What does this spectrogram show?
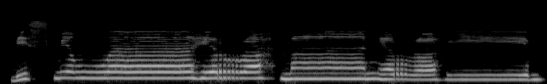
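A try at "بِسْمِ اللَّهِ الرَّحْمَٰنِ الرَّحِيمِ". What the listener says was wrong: Jangan dikedalamin. Bismillah, keluarin. Jangan elah gitu.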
